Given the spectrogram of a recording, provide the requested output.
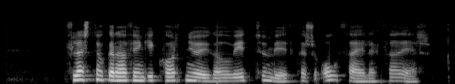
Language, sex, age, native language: Icelandic, female, 50-59, Icelandic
